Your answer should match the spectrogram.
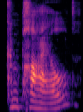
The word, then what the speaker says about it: compile: You see a lot of our verbs, the ones that have 2 syllables, end with the stress. Consult, compile, exceed. They all have stress on the second syllable.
